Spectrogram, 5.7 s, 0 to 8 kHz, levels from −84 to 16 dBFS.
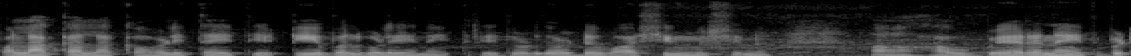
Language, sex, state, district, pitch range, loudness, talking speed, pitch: Kannada, female, Karnataka, Bijapur, 155-170 Hz, -29 LUFS, 190 wpm, 160 Hz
